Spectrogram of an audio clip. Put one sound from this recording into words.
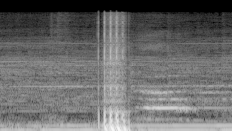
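A soccer ball is kicked hard on a grass field.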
